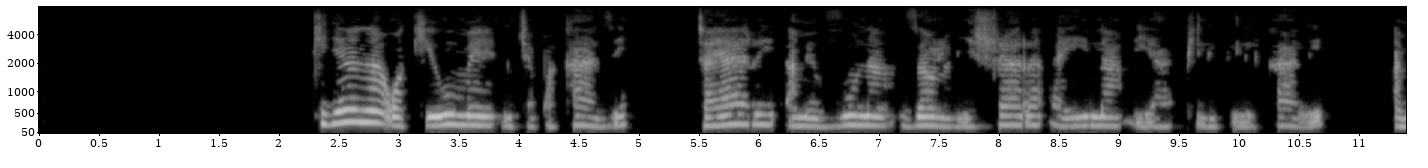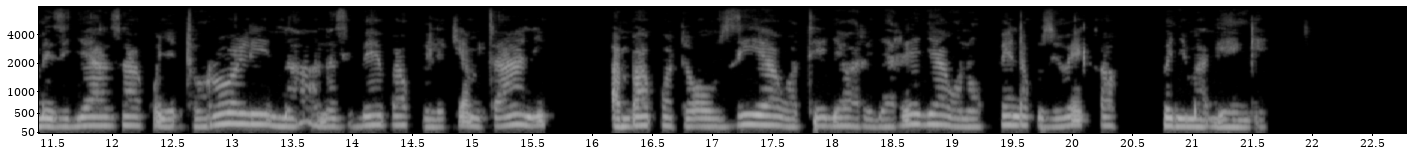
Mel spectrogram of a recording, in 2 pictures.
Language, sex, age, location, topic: Swahili, female, 36-49, Dar es Salaam, agriculture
